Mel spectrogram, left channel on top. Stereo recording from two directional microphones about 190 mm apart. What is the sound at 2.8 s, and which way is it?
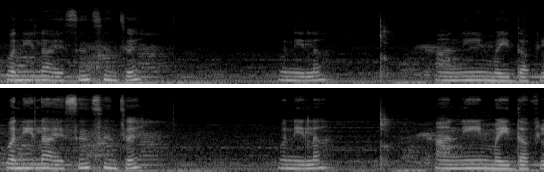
Speech, 5° left (ahead or behind).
